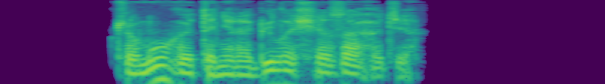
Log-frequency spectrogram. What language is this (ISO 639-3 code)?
bel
